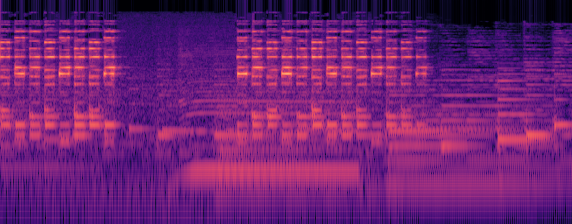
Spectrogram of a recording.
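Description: Smartphone alarm ringing with a rapid, high-pitched repeating melody in two stretches, with a pause of about a second between them, over soft piano music.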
